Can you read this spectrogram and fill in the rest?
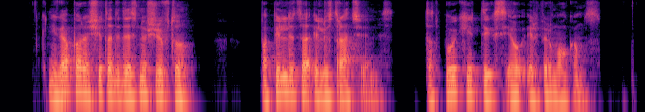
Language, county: Lithuanian, Vilnius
